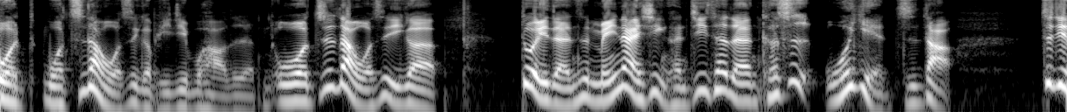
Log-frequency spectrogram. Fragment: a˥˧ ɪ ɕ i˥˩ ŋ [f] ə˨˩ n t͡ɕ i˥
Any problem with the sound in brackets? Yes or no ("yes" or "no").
yes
